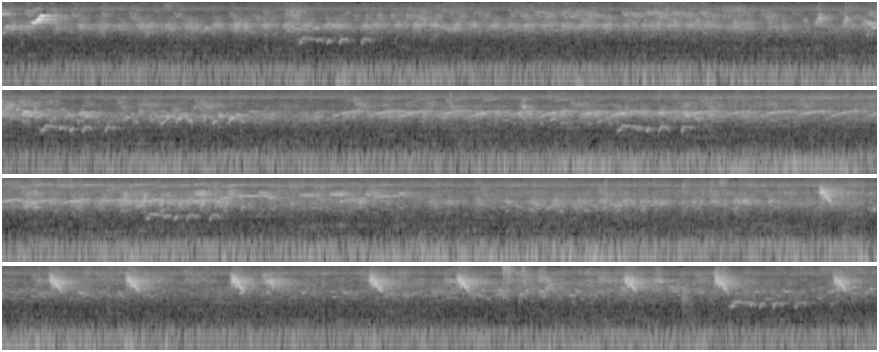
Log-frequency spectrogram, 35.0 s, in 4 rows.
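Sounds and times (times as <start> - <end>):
birds chirping and calling: 0.0 - 35.0
steady low rumble: 0.0 - 35.0.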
